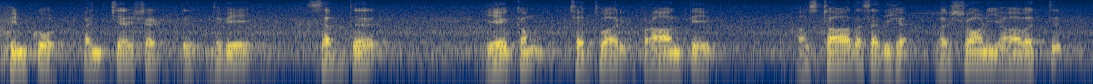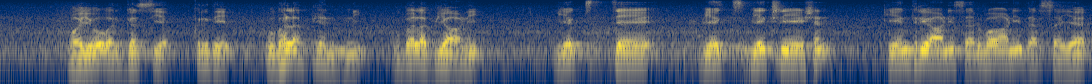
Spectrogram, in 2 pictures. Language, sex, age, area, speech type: Sanskrit, male, 60+, urban, read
